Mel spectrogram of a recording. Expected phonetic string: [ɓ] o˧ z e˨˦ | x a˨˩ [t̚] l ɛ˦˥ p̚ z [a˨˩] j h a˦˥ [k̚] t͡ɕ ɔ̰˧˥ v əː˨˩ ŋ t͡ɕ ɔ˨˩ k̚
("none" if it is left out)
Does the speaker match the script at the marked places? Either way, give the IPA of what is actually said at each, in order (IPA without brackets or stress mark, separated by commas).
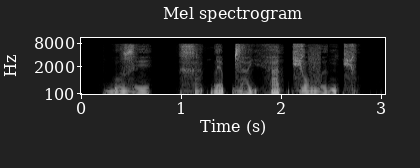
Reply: ɓ, k̚, a˨˩, t̚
